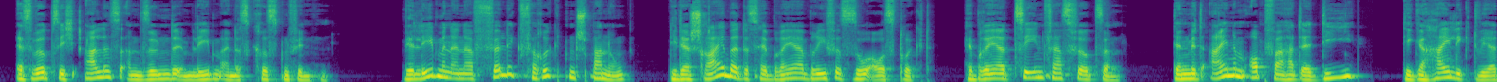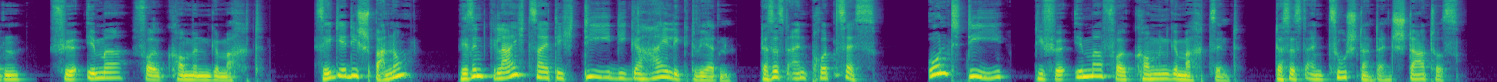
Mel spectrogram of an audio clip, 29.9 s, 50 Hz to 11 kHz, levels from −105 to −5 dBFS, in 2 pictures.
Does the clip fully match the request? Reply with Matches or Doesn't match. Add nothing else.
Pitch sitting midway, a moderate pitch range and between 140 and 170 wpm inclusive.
Doesn't match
